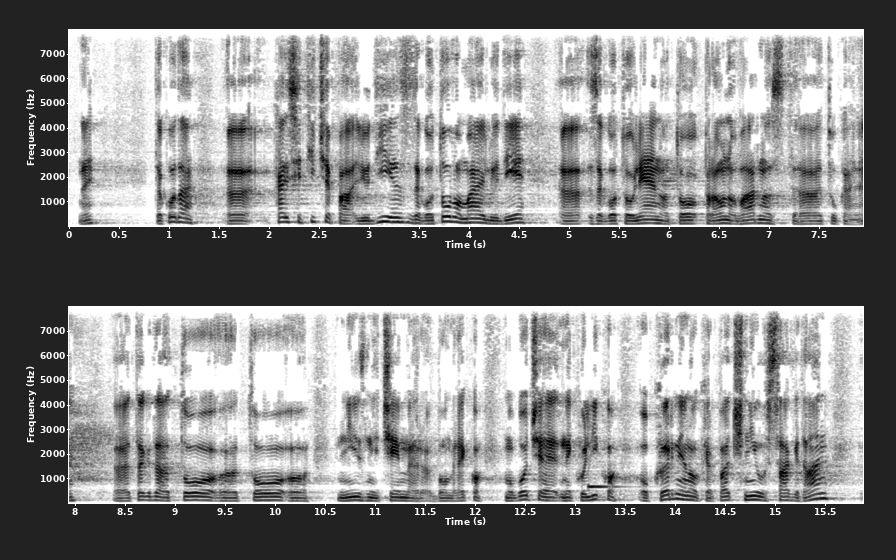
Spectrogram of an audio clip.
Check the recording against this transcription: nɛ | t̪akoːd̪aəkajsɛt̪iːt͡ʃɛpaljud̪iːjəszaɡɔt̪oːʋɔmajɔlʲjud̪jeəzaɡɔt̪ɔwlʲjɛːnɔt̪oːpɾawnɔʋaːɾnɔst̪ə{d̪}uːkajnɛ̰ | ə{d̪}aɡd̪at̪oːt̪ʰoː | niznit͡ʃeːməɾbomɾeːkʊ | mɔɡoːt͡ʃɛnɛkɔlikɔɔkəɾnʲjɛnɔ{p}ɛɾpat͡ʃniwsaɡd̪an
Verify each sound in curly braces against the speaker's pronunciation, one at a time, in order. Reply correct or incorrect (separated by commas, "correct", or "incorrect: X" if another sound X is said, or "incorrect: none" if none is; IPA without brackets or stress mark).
incorrect: t̪, incorrect: t̪, incorrect: k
